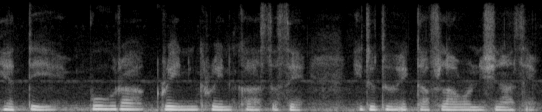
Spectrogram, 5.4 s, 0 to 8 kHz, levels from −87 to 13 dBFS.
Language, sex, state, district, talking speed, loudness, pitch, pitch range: Nagamese, female, Nagaland, Dimapur, 130 wpm, -16 LUFS, 200 Hz, 190-215 Hz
